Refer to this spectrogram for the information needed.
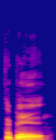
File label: "ball", English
